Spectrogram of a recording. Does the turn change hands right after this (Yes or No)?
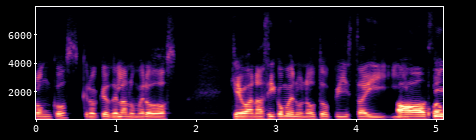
No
